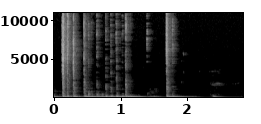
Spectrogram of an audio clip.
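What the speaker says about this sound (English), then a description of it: "we're going to press Ctrl Enter on the keyboard" Ctrl and Enter are pressed on a computer keyboard while running code in R, giving a close cluster of clattering key clicks followed by a sharp single press and a faint final tap.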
